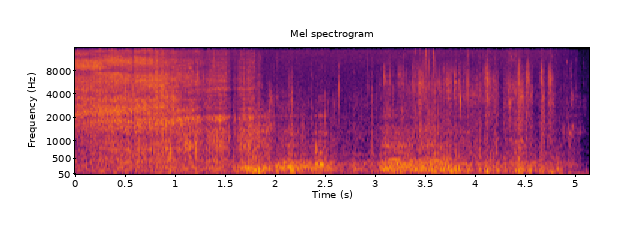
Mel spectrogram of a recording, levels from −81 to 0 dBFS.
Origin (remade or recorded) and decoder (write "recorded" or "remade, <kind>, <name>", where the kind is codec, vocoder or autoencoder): recorded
